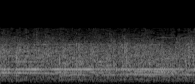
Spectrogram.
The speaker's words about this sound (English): And everybody said, in Jesus' name, let's clap our hands unto the Lord, everybody.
